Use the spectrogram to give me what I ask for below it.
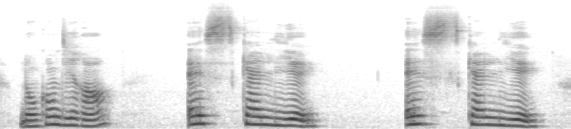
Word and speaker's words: escalier: Donc on dira escalier, escalier. Le premier E, il est prononcé E, et le dernier, ER, également, sera E, donc escalier.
